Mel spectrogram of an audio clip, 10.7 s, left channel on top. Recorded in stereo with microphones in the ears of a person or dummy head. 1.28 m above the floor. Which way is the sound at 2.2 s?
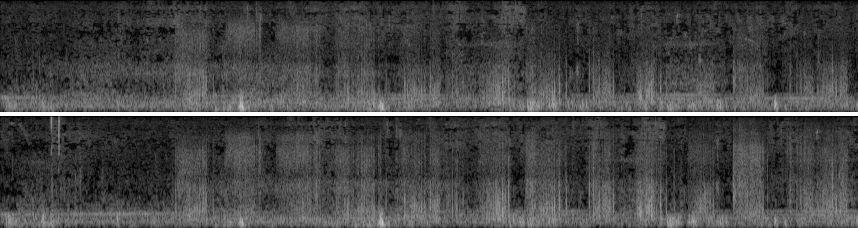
5° right (ahead or behind).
